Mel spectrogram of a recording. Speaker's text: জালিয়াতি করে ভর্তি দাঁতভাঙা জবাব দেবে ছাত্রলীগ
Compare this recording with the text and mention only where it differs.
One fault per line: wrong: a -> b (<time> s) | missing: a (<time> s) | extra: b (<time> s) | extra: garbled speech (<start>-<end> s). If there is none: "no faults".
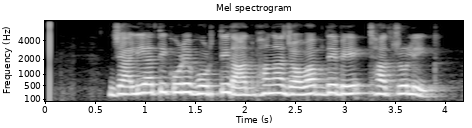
no faults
